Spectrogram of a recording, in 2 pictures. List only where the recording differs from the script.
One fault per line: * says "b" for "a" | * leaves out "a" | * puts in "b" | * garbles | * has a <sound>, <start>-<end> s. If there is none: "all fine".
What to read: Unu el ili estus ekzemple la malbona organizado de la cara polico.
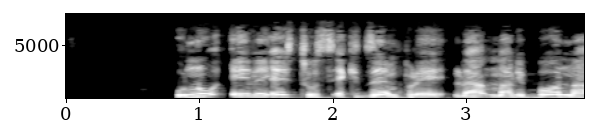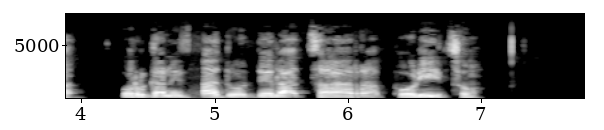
* leaves out "ili"
* has a dropout, 4.8-5.0 s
